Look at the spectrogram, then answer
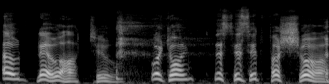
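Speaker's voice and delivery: high-pitched robotic voice. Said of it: "like C three P O arms".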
